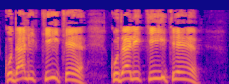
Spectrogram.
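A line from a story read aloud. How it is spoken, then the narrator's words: Shouted. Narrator (Russian): закричала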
